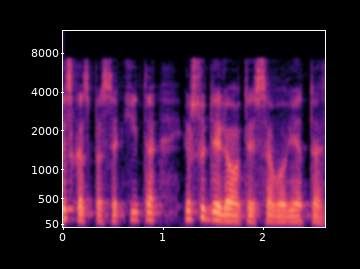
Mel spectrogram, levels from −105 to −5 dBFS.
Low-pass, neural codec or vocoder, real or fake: 7.2 kHz; codec, 16 kHz, 4 kbps, FreqCodec, larger model; fake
